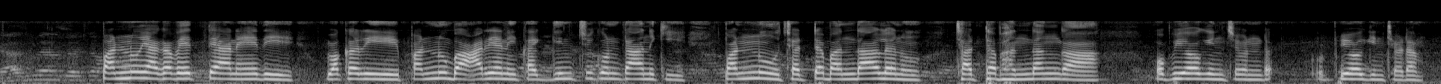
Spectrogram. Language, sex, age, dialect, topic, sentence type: Telugu, female, 18-24, Central/Coastal, banking, statement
